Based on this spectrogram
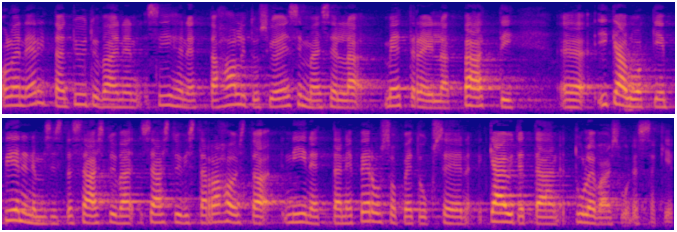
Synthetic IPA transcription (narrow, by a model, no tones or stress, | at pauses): ʔolene̞ɾit̪ːæint̪yːt̪yʋæinensiːhenet̪ːæɦɑlːit̪usjoe̞nsimːæiselːæme̞t̪reilːæpæːt̪ːi | ikæluokːiːmpienenemisest̪æsæst̪yʋæsæːst̪yʋist̪ærɑɦo̞jst̪ɑniːnet̪ːænepe̞ɾuso̞pet̪ukseːnkæyt̪et̪æːnt̪ule̞ʋɑisṵːde̞sːɑkḭn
